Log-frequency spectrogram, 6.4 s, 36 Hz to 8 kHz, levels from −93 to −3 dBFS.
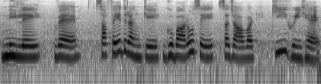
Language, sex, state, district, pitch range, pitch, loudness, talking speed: Hindi, female, Punjab, Kapurthala, 205-240 Hz, 215 Hz, -15 LUFS, 100 wpm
